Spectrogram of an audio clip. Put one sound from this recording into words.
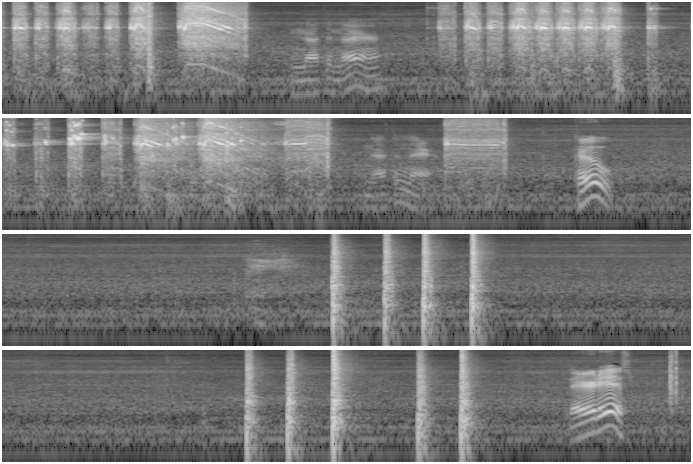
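A cordless drill whirs in short bursts, revving up and winding down.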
